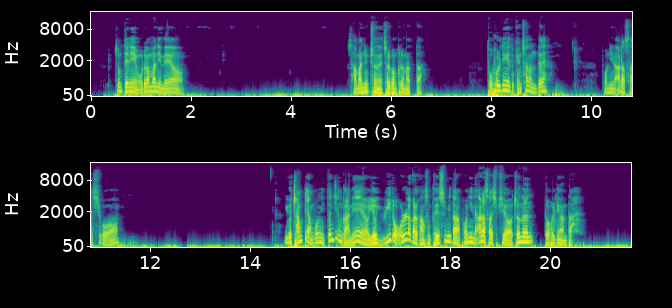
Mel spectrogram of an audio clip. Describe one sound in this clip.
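A man talks calmly into a microphone, in short bursts with pauses.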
